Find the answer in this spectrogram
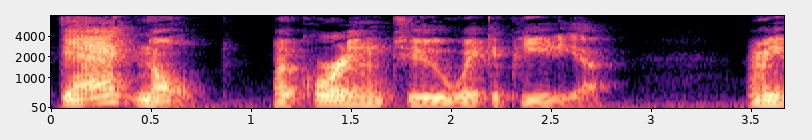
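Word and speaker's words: Daigneault: their next head coach mark dagnolt not danielle he pronounces it dagnolt according to wikipedia i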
